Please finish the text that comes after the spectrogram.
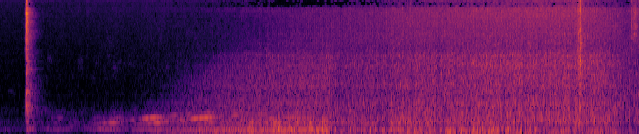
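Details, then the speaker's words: Old Wells box fan with oil ports, missing its front grille, thermostat bypassed, possibly a Markell or W.T. Grant, started on low speed: a switch click, then a hum swelling to a steady, even whir. A normal startup. "we'll fire it up on low speed and we'll get you a startup sound because this thing probably has an epic startup sound"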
